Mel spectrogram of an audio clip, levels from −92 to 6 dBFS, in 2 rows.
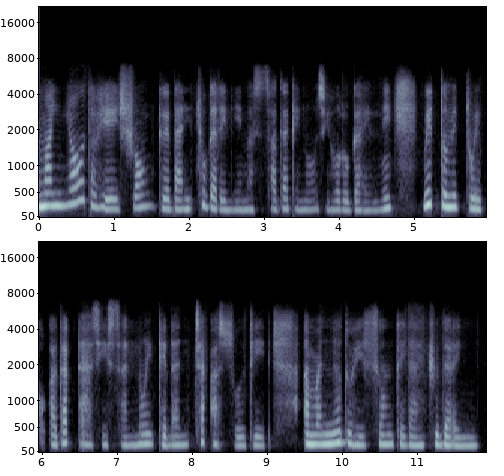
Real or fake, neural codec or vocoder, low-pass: fake; codec, 16 kHz, 0.5 kbps, FunCodec, trained on Chinese and English, 25 frames a second; 7.2 kHz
